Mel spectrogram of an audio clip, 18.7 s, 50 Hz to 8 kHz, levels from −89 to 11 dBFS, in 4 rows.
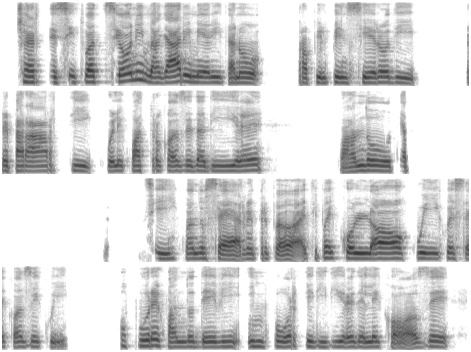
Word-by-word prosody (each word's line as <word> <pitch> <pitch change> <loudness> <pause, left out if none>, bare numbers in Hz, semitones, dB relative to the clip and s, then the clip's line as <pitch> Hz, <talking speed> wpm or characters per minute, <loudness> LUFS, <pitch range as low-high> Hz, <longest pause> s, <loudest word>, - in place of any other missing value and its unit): Certe 195 -1 0
situazioni 205 +6 +2
magari 195 0 +4
meritano 185 -2 +1 0.3
proprio 175 +1 -2
il 175 - -2
pensiero 185 0 +2
di 180 -3 -2 0.5
prepararti 170 0 -2
quelle 170 +1 -2
4 175 0 -4
cose 175 0 -3
da 180 -1 0
dire 175 +3 -1 0.7
quando 175 +2 +1
ti - - -10
a - - -3 1.6
E - - -25 0.3
sì, 180 0 -2
quando 180 +1 -1
serve, 175 -1 +2
proprio 175 -2 +1
è - - 0
tipo 200 - -4
ai 200 0 -1
colloqui 185 -1 +4
queste 185 -2 -3
cose 175 +1 -5
qui. 340 - -8 0.5
Oppure 205 +1 0
quando 175 -1 -2
devi 175 +1 -2
importi 185 0 -2
di 170 -1 -5
dire 180 0 -2
delle 175 0 0
cose, 175 +3 -2
180 Hz, 120 wpm, -22 LUFS, 175-190 Hz, 1.6 s, magari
